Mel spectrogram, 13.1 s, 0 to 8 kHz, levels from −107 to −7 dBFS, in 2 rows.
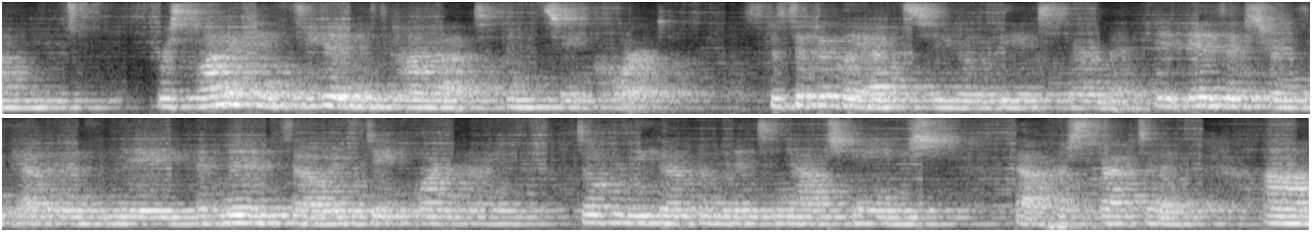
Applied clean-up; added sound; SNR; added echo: neural separator model SepFormer DNS4.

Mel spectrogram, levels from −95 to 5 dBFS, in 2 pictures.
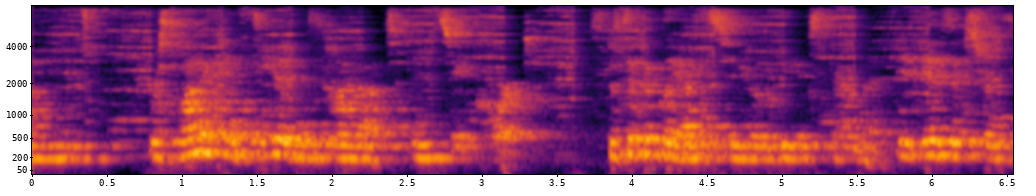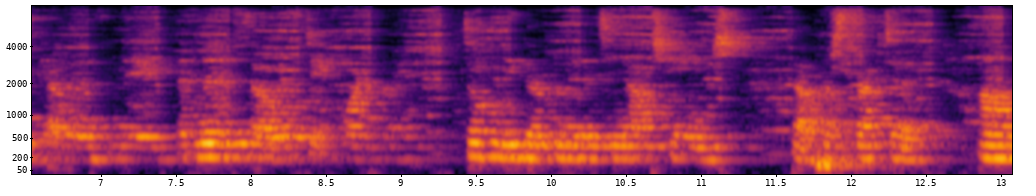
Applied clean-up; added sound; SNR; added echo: classical method WPE with log-MMSE.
